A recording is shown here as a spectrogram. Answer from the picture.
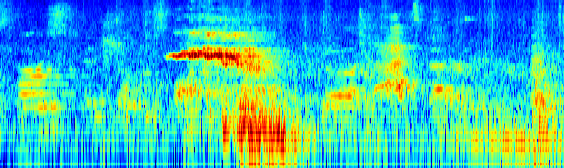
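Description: A horse whinnying: a loud, high call that falls in pitch, starting a little over a second in and lasting under a second, with shorter calls around it.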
